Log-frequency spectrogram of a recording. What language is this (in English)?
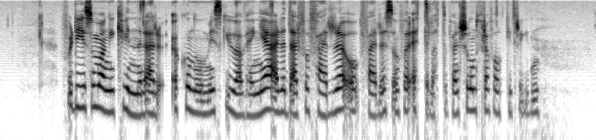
Norwegian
